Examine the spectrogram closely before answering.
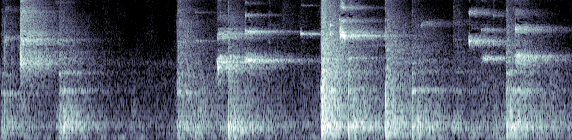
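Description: Badminton rally: rackets striking the shuttlecock in a string of about nine sharp smacks, irregularly spaced from about half a second to a second and a half apart, each ringing on in the hall's echo. Short high squeaks of court shoes on the floor come between the hits.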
